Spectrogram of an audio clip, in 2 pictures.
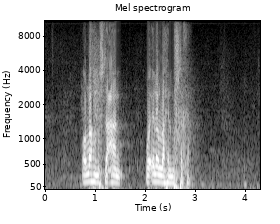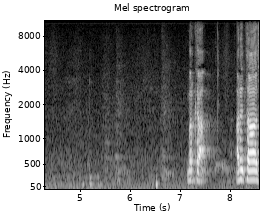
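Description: A man speaks calmly into a microphone, with pauses between phrases.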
